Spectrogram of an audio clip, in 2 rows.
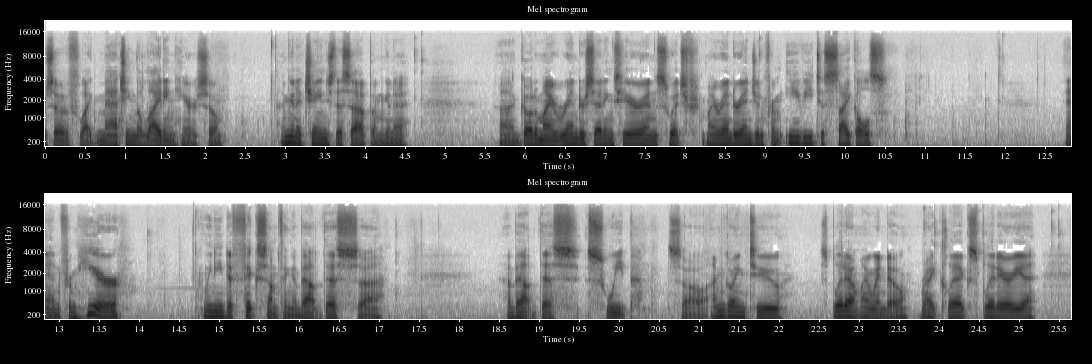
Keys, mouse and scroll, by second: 10.1-12.1 drag, 12.1-24.9 middle drag, 16.3-17.1 scroll up 3, 17.1-18.2 scroll down 3, 18.2-24.9 scroll up 1, 24.9 right click.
